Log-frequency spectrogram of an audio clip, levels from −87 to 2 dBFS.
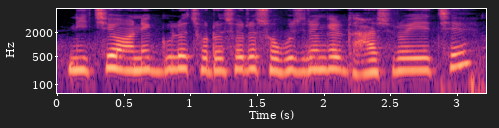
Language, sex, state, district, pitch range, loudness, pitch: Bengali, female, West Bengal, Alipurduar, 230-250 Hz, -17 LUFS, 235 Hz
